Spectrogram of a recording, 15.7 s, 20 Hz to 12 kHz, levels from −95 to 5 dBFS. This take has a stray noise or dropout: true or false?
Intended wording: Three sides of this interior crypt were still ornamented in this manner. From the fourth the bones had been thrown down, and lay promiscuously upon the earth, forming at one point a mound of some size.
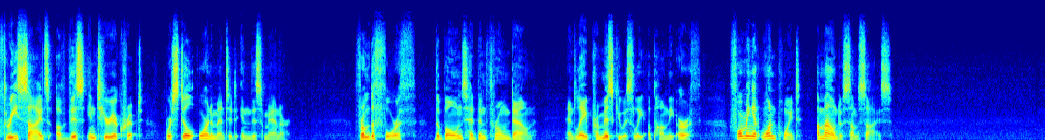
false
